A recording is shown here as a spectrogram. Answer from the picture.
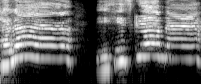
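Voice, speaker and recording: A woman uses a put-on character voice. It is extremely high in pitch, with fairly even intonation. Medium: solo performance. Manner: doting, fussy.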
